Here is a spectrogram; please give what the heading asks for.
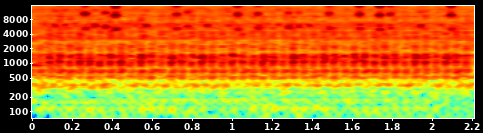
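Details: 2007 Honda Odyssey 3.5 idling: quick, even ticking rattle from a noisy hydraulic timing belt tensioner, diagnosed before repair; alternator also noisy when turning.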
